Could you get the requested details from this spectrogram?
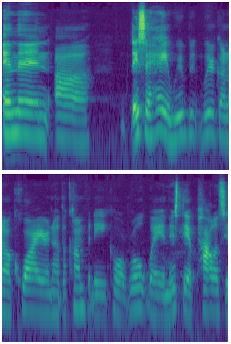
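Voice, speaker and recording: Someone with a Brooklyn accent talks at a very fast pace in a very clean recording with a silent background. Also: woman. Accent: New York (Brooklyn). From New York, Brooklyn. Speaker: international trade entrepreneur. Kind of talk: podcast interview. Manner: animated.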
